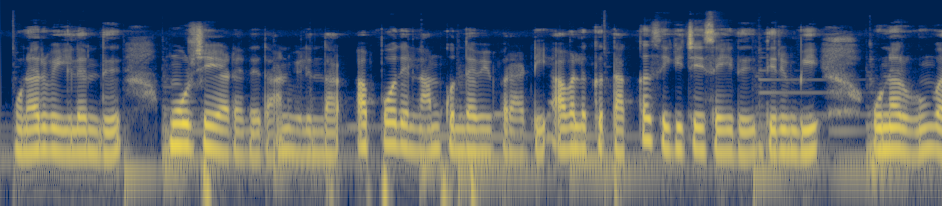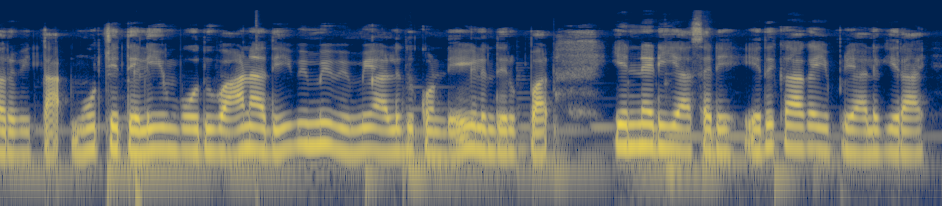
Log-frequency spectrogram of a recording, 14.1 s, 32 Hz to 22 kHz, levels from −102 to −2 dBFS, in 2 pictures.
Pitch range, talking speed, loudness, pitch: 180-200 Hz, 120 wpm, -22 LUFS, 185 Hz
